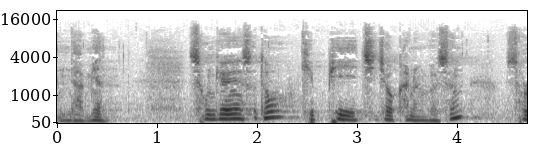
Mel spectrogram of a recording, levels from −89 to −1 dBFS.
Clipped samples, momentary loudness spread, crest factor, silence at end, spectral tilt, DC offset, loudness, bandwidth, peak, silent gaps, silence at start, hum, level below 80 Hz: under 0.1%; 18 LU; 18 dB; 0 s; -4.5 dB/octave; under 0.1%; -26 LUFS; 14.5 kHz; -8 dBFS; none; 0 s; none; -48 dBFS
